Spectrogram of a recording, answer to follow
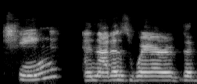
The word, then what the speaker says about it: Qing: Qing Dynasty I know q i n g is actually pronounced ching and that is where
